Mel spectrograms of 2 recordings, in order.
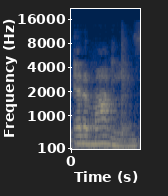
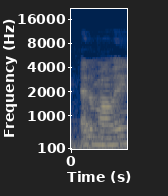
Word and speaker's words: edamame: It's like edamames, right? Am I saying it right? Edamame, yeah.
